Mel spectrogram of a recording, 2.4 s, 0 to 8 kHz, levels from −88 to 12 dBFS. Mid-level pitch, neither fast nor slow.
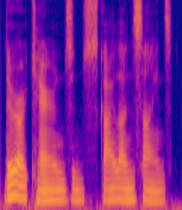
No: low, 105 Hz; average, 150 wpm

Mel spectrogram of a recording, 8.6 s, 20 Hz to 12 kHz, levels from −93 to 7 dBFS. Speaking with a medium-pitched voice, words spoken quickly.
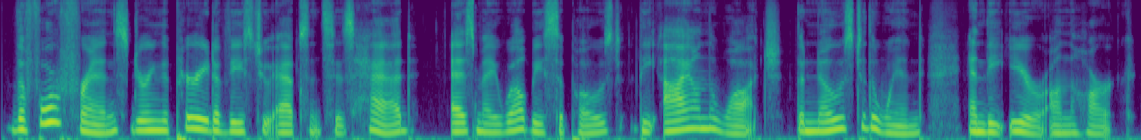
Yes: medium, 180 Hz; fast, 225 wpm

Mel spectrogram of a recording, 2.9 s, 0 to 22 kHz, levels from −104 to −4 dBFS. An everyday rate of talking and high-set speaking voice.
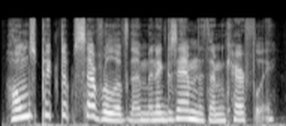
No: fast, 210 wpm; high, 240 Hz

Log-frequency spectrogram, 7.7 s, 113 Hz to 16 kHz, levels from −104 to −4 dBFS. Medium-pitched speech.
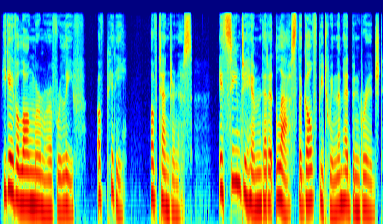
Yes: medium, 175 Hz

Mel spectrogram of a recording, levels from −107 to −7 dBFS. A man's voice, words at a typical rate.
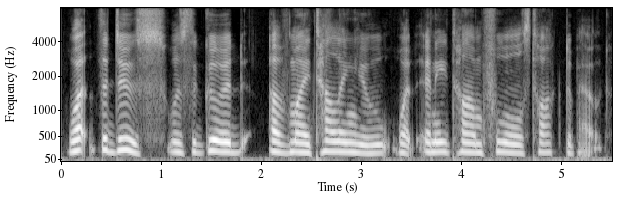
No: female; average, 175 wpm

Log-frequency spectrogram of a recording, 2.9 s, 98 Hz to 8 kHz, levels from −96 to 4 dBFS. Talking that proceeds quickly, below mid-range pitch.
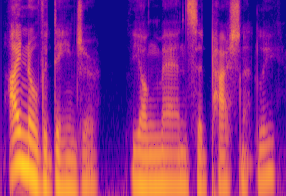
No: average, 190 wpm; low, 130 Hz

